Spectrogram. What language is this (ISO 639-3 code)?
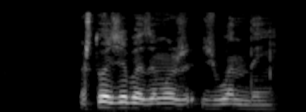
pus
